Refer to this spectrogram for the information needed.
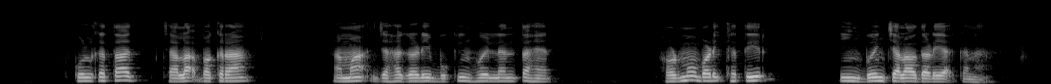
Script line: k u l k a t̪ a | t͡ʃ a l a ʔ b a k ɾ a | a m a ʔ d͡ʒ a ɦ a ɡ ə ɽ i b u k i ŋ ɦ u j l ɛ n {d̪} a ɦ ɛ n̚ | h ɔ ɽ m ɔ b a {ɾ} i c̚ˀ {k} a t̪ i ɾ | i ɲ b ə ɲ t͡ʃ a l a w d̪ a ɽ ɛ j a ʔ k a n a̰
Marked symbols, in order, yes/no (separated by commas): no, no, no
